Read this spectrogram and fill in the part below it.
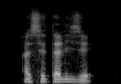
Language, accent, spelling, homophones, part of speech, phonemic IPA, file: French, France, acétaliser, acétalisai / acétalisé / acétalisée / acétalisées / acétalisés / acétalisez, verb, /a.se.ta.li.ze/, LL-Q150 (fra)-acétaliser.wav
- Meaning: to acetalize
